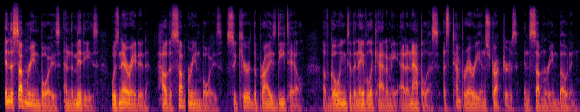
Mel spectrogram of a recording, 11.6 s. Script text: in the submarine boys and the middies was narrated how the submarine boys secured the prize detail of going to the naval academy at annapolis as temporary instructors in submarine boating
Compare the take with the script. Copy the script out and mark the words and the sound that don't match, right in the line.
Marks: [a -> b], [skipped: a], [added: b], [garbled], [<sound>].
in the submarine boys and the middies was narrated how the submarine [dropout] boys secured the prize detail of going to the naval academy at annapolis as temporary instructors in submarine boating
